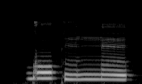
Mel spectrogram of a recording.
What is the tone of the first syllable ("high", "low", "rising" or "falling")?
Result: high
